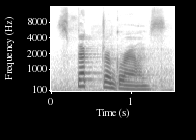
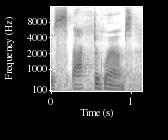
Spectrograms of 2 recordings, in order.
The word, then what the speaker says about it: spectrograms: the way it sounds we don't put our teeth together to make it i'm only doing that so you resist the urge to say spactograms spec your brain says that's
